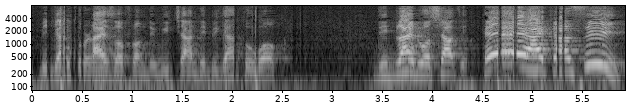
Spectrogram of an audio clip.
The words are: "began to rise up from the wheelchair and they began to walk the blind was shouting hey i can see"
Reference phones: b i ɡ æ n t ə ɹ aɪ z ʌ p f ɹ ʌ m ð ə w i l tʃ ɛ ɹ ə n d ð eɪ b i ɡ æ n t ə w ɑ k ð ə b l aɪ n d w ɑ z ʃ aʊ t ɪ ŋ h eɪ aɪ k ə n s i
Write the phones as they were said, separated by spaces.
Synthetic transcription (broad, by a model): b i ɡ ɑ n t ə ɹ aɪ z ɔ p f ɹ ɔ m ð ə w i tʃ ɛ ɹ ə n d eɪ b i ɡ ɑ n t ə w ɑ k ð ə b l aɪ n d w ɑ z ʃ aʊ t ɪ ŋ h eɪ aɪ k ə n s i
